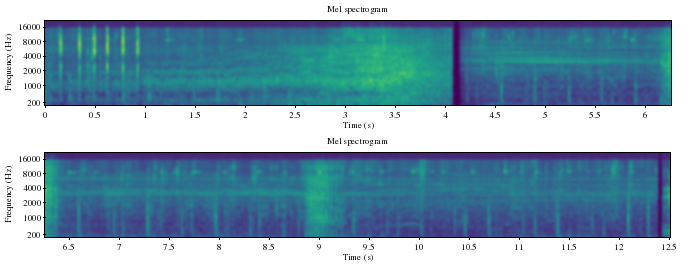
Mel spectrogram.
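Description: Mares' hooves clip-clop on hard ground, a rapid clatter at first and then slower, scattered steps, with a few louder knocks in between.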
